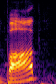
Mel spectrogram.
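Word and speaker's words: Báb: prophet of the Baha'i the Bob because that's spelled b-a-b okay um I don't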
